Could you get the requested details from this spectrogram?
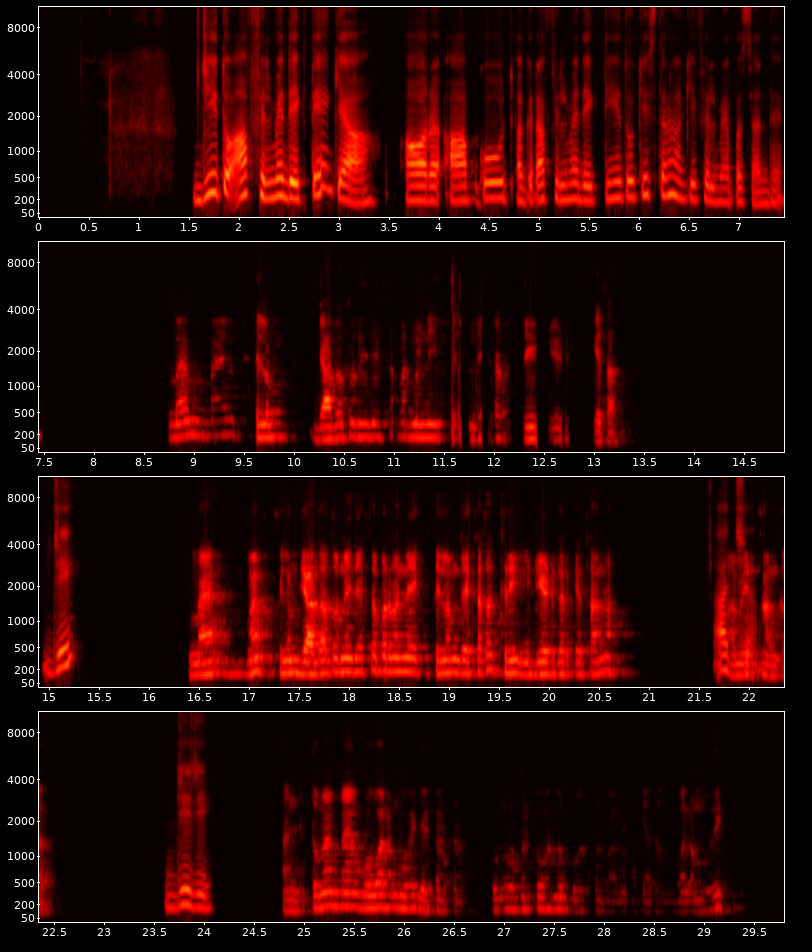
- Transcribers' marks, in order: tapping; static; other noise; other background noise; in English: "थ्री इडियट"; unintelligible speech; in English: "थ्री इडियट"; in English: "मूवी"; distorted speech; in English: "मूवी"
- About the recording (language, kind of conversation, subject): Hindi, unstructured, किस फिल्म का कौन-सा दृश्य आपको सबसे ज़्यादा प्रभावित कर गया?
